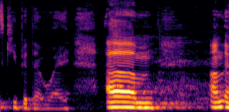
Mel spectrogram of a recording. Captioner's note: laughter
